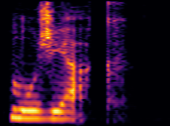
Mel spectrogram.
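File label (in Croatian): "muzijak", Hrvatski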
